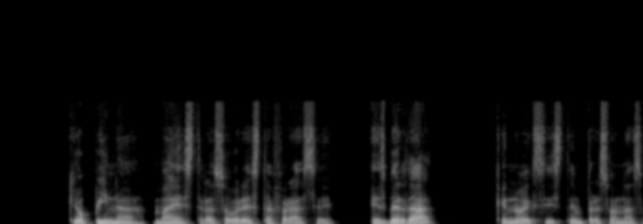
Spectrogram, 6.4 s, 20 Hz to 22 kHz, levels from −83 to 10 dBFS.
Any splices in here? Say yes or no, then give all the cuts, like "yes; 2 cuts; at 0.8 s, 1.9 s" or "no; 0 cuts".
no; 0 cuts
